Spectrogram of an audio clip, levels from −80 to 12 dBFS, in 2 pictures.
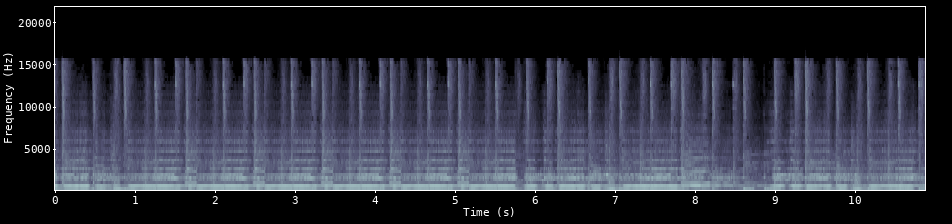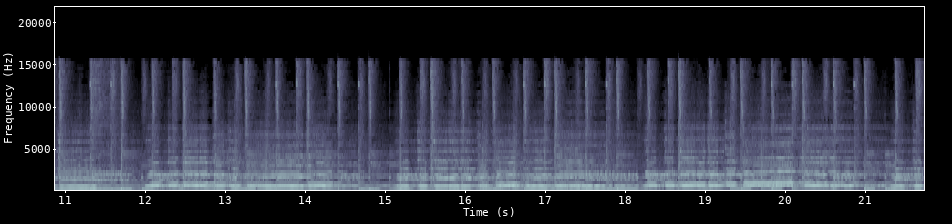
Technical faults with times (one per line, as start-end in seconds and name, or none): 1.77-5.75 broken-record loop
